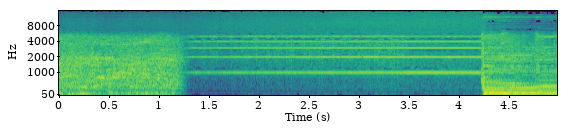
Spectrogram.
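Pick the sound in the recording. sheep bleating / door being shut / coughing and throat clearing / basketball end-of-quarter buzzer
basketball end-of-quarter buzzer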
